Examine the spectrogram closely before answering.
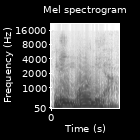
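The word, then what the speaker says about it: pneumonia: নিউমোনিয়া, নিউমোনিয়াতে খেয়াল করছেন বিয়ের উচ্চারণ হয় না, কিন্তু আগে একটা পি আছে, শুরু হয় পি দিয়ে।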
